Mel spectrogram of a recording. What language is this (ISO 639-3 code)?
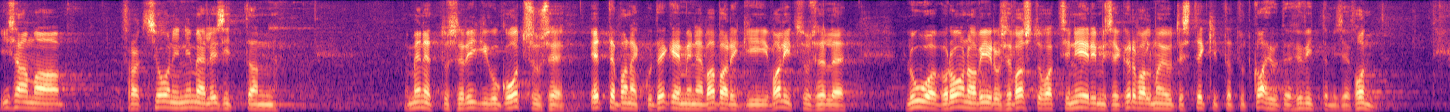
est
